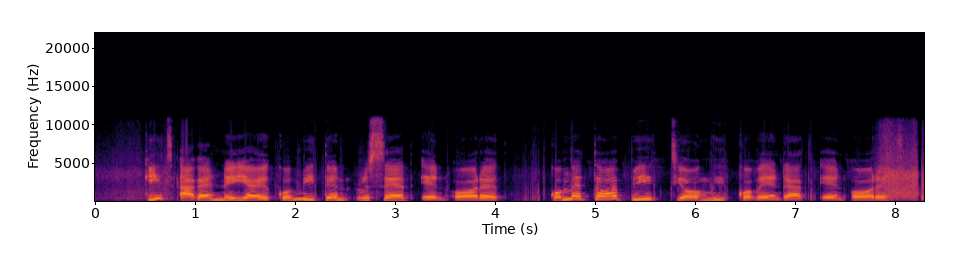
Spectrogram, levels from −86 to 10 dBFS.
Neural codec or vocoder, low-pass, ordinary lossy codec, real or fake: none; 10.8 kHz; none; real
